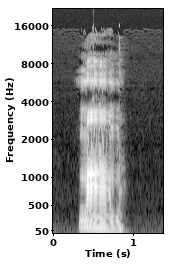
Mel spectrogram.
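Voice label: "mom", American English; gcompris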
